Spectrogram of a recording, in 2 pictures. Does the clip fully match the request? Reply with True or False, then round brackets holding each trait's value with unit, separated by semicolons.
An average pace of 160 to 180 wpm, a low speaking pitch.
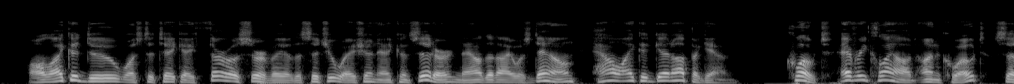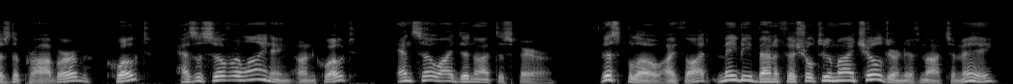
True (165 wpm; 130 Hz)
